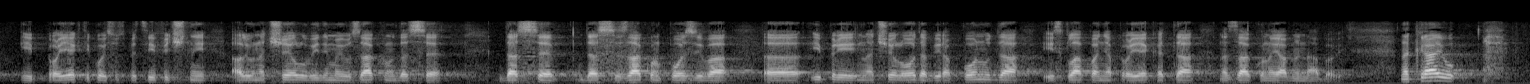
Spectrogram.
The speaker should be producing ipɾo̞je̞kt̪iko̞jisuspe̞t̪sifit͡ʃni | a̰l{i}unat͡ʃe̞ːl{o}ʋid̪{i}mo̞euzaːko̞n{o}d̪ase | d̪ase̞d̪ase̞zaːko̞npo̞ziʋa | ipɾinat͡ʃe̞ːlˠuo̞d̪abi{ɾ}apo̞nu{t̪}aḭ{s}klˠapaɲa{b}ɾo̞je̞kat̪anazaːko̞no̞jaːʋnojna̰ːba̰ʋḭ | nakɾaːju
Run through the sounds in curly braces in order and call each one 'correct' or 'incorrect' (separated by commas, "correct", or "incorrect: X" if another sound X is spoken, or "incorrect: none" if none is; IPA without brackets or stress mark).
correct, incorrect: u, correct, incorrect: u, correct, incorrect: d̪, correct, incorrect: p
